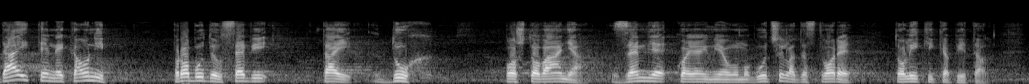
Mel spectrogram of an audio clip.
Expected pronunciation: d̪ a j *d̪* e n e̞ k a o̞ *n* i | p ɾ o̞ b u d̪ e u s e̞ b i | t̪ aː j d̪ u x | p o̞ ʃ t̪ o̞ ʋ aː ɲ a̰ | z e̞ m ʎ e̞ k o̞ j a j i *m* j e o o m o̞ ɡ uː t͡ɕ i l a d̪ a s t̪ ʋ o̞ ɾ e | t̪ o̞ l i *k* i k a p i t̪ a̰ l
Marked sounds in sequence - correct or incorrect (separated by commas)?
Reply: incorrect, correct, correct, correct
